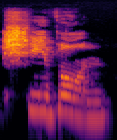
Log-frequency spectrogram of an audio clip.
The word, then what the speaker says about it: Siobhan: Or is it pronounced as a V? Siobhan. With V, Siobhan.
